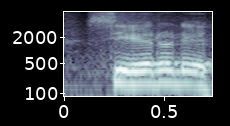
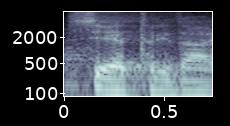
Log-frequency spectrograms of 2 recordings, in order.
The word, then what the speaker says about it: Seattle: 그 다음에 이제 시애틀은 우리나라 사람들은 시애틀이라고 하지만은 미국 사람들 발음은 T자 발음을 약하게 합니다. 그래서 시애틀을 시애틀이라고 이야기를 하죠. 시애틀의 주요 경제 지표와 산업 구조에 대해서 말씀을 드리겠습니다.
